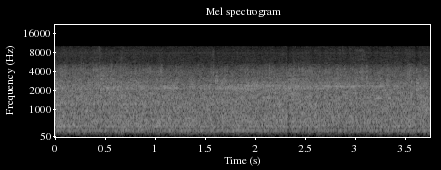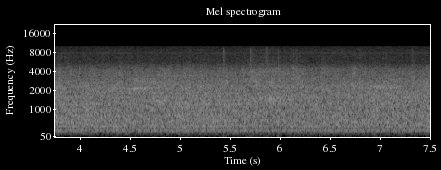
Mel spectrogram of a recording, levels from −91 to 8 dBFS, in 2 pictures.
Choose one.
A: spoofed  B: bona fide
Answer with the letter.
B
